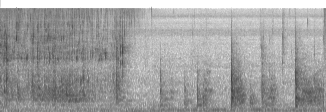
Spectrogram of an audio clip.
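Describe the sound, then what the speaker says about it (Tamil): Water from a tap pours into a pan in a kitchen for Maggi vegetable noodles, a broad rushing flow for a couple of seconds, then stops, leaving scattered drips and light clinks. "இதுக்கு தேவையான அளவுக்கு தண்ணி விட்டுக்கலாம்."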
